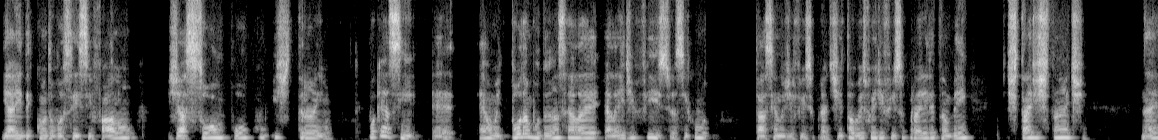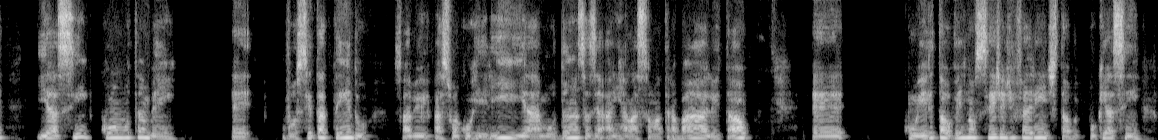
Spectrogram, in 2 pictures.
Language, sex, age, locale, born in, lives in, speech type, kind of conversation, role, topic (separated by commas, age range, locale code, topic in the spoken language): Portuguese, male, 40-44, pt-BR, Brazil, Portugal, conversation, advice, advisor, Como posso manter uma amizade depois de me mudar de cidade ou de país?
